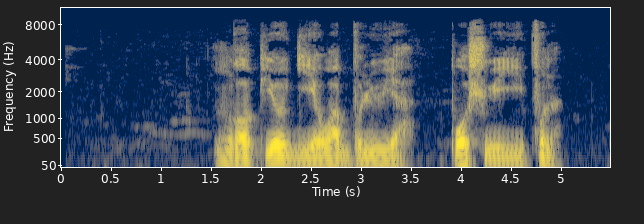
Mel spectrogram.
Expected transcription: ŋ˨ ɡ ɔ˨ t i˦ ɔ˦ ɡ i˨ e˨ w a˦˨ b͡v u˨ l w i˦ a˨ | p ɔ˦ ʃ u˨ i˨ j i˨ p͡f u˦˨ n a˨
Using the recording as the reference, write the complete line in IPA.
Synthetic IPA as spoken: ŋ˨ ɡ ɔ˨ p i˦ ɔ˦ ɡ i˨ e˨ w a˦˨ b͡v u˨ l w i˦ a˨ | p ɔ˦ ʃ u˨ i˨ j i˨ p͡f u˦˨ n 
